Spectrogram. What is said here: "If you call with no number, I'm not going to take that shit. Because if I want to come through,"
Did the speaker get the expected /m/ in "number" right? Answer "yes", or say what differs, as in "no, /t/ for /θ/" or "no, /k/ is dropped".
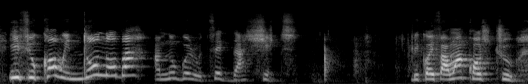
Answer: no, /m/ is dropped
